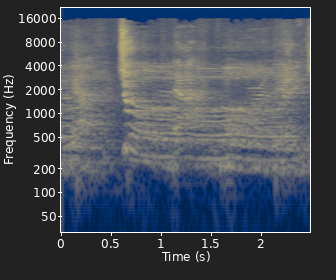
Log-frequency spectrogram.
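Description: Soprano and alto choir section singing a cappella in sustained notes of a spiritual. About half a second in they break briefly, then enter sharply on a new phrase.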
